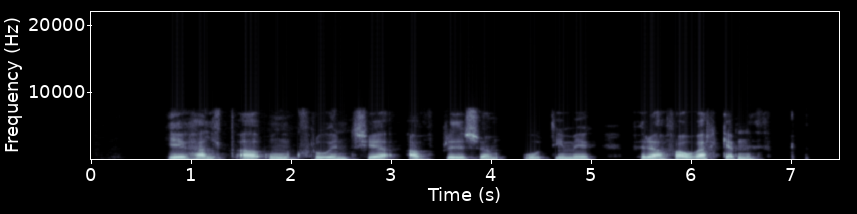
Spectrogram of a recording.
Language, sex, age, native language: Icelandic, male, 20-29, Icelandic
